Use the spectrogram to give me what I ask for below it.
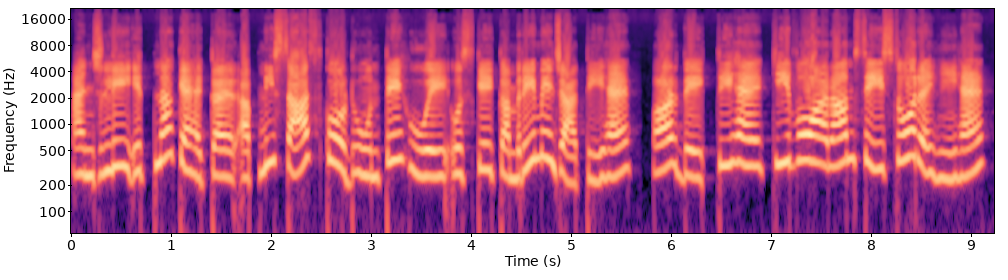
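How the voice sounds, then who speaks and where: Woman telling a family story, slow and measured, high voice, dry close mic. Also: fairly bright tone, no room sound. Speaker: narrator. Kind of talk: scripted storybook narration.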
